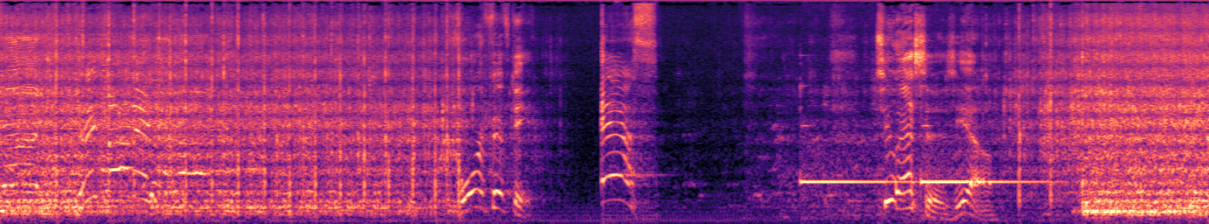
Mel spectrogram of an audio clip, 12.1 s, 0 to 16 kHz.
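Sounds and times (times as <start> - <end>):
chime tone: 8.0 - 10.5.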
